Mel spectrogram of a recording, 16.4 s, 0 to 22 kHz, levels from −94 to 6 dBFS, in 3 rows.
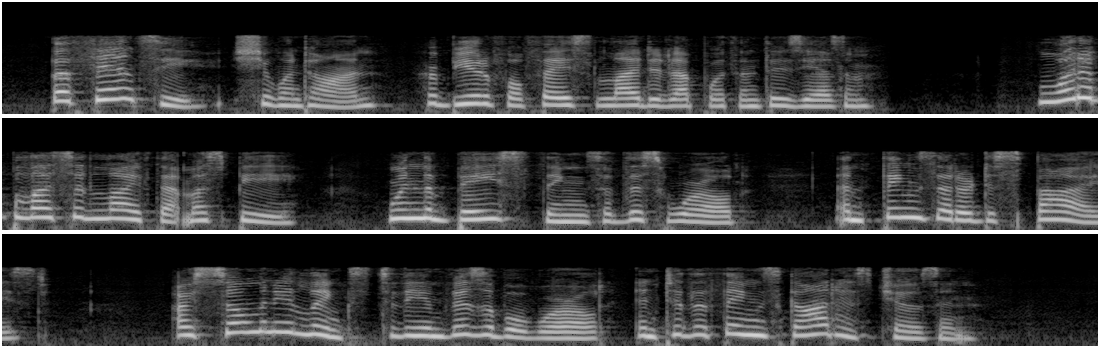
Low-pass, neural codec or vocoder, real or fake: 7.2 kHz; codec, 16 kHz, 8 kbps, FreqCodec, larger model; fake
